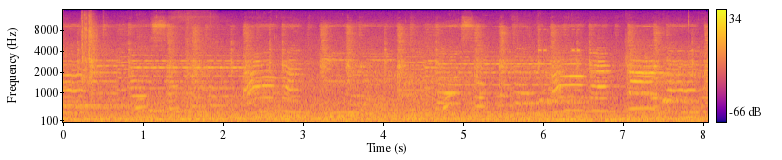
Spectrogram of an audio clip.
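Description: A children's hand-washing song playing: a sung melody over a steady instrumental backing track.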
